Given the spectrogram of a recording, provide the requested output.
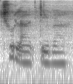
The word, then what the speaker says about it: Chula Diva: It's pronounced Chula Diva Tarot.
